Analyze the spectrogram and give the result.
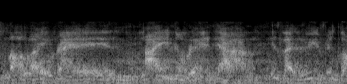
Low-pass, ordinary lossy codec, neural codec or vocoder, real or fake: none; none; codec, 16 kHz, 4.8 kbps, FACodec; fake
